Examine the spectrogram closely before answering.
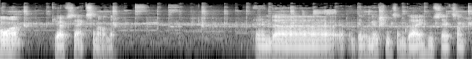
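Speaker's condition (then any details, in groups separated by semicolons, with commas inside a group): No condition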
